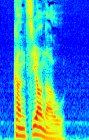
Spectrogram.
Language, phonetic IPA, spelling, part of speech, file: Polish, [kãnˈt͡sʲjɔ̃naw], kancjonał, noun, Pl-kancjonał.ogg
